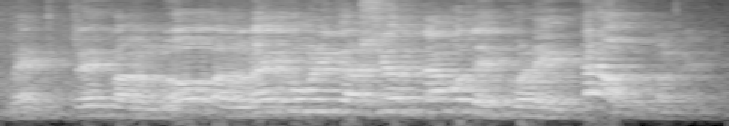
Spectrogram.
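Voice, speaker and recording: A man's voice: sits high, animated, fast talker, a bit bright. An older man preaching a sermon as pastor, talking to the congregation in a casual way and asking them many rhetorical questions. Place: church hall. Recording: very echoey church hall, picked up from a distance.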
